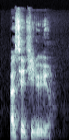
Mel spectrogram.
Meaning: acetylide (any organic compound derived from acetylene or a terminal acetylene by replacing a hydrogen atom with a metal)
- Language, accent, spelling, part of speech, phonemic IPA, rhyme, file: French, France, acétylure, noun, /a.se.ti.lyʁ/, -yʁ, LL-Q150 (fra)-acétylure.wav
